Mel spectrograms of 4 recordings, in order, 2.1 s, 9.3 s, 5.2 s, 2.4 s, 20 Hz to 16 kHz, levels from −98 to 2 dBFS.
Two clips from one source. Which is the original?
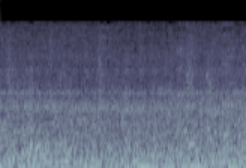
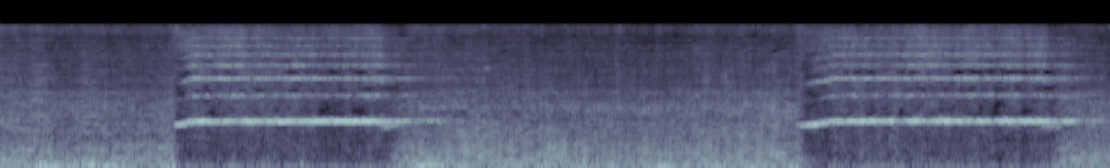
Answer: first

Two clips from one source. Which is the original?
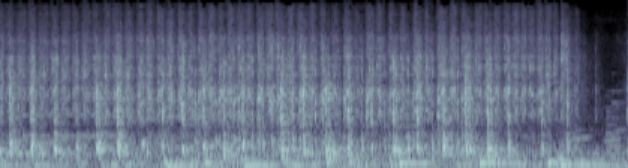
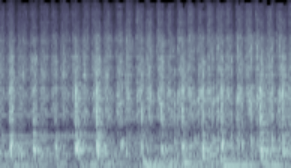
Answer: second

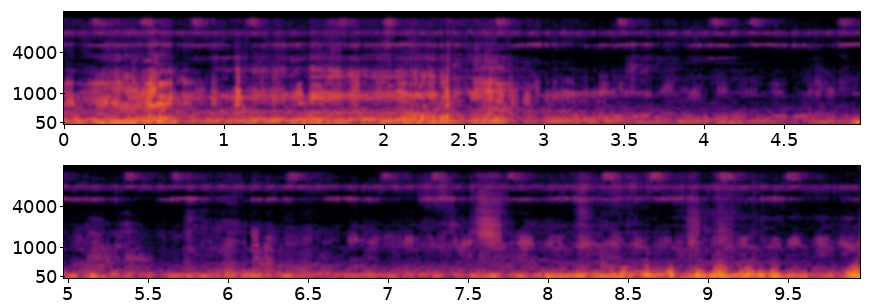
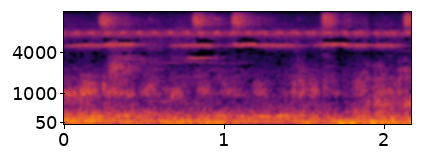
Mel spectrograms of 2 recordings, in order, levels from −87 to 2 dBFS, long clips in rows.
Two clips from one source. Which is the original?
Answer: second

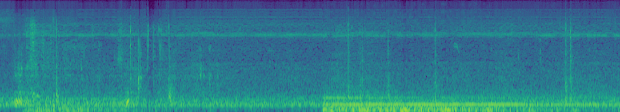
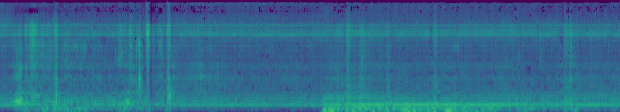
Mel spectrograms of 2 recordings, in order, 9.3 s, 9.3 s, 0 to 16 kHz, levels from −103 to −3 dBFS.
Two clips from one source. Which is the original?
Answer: first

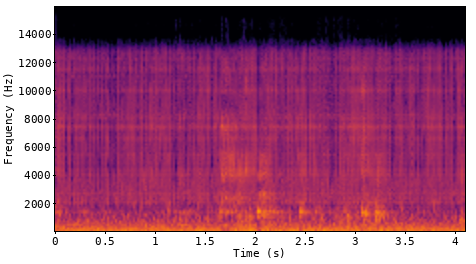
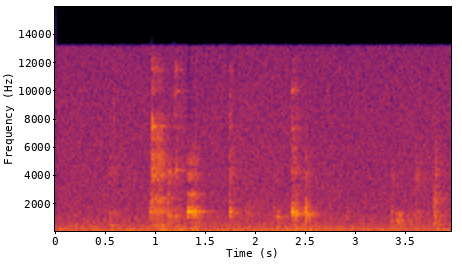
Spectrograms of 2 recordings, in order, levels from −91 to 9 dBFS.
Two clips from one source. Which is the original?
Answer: second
